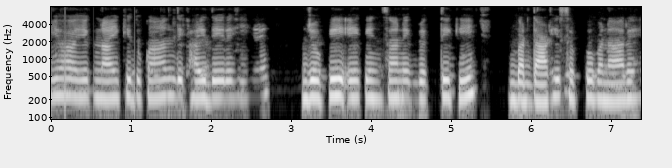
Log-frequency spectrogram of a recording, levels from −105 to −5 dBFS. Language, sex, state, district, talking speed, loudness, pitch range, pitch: Hindi, female, Chhattisgarh, Balrampur, 180 wpm, -23 LUFS, 205-220 Hz, 210 Hz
